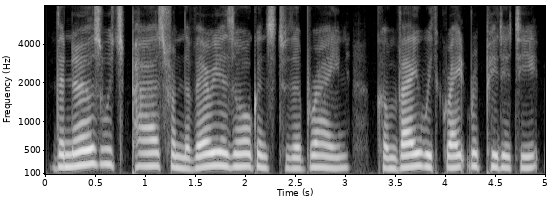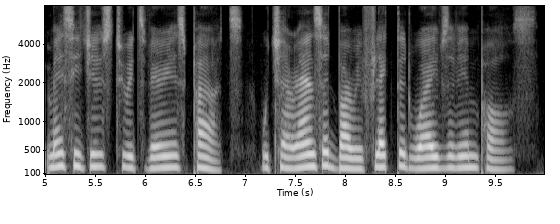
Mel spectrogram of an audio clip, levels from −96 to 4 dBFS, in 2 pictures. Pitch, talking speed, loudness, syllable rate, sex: 200 Hz, 170 wpm, -16 LUFS, 4.9 syllables/s, female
